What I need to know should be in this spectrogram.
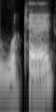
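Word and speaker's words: WCAG: meets or exceeds um web content accessibility guidelines or wike which is often how that's pronounced this is a simple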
